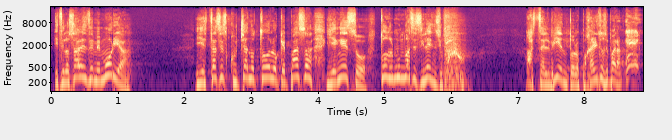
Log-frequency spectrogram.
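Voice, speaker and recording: A man's voice: extremely high pitch, expressive, a little fast. A man, preaching a Bible study sermon and telling the scene as a vivid, dramatic story. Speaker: pastor.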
